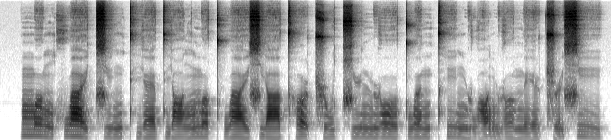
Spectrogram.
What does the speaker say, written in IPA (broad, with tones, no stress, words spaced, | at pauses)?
mɤ˥˨ŋxwa˥˨ɪ̯t͡ɕi˨˦ŋ t̪ʰjɛ˨˦t̪jɑ˨˦ŋn̪ɤ˧ t̪ʰwa˨˦ɪ̯ɕjä˨˦t̪ʰɤ̰˨˩ʈ͡ʂu˨˦ t͡ɕy˦nɻo˥˨ʊ̯ t̪wə˦n t̪ʰi˥˨ŋ ɻwɑ̰˨˩ŋɻɤ˦n̪e˨˦ɪ̯ʈ͡ʂɻ̩˨˩ ɕi˥˨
